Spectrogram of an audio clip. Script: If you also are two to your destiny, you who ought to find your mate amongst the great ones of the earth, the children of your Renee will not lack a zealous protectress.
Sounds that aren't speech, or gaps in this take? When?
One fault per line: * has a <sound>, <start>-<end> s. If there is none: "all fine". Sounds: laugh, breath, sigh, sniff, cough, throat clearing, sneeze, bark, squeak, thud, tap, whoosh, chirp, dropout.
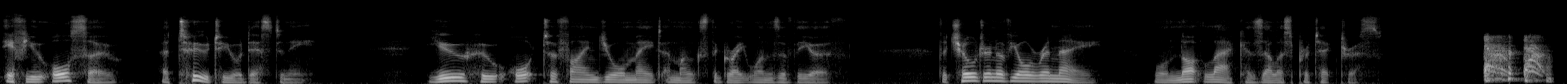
* has a cough, 14.8-15.5 s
